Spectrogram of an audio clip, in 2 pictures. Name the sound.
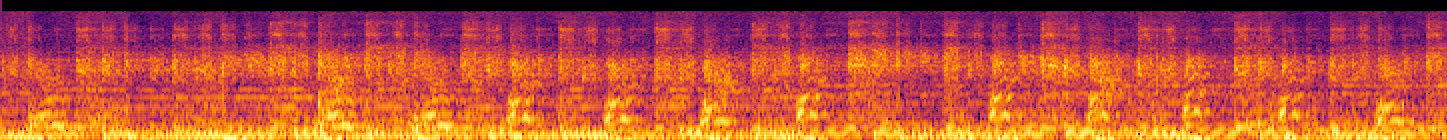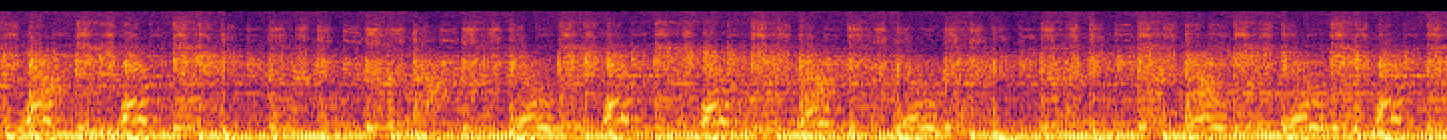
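dog barking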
